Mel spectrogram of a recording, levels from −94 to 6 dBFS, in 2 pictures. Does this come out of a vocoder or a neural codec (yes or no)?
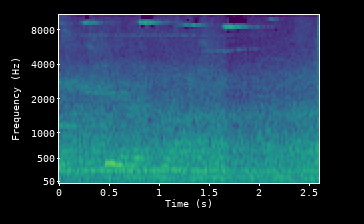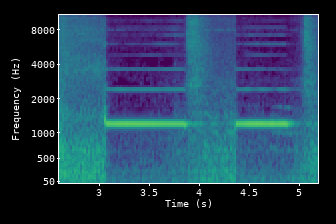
no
